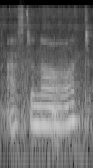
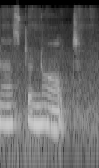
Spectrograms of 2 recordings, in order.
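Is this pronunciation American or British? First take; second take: American; British. First: It is said with an American accent. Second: It is said with a British accent. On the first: "in American English" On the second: "in British English"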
